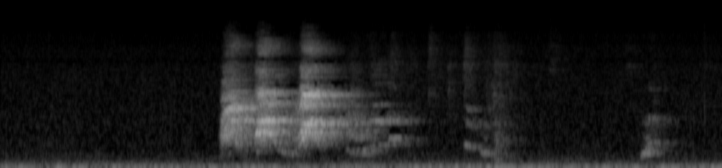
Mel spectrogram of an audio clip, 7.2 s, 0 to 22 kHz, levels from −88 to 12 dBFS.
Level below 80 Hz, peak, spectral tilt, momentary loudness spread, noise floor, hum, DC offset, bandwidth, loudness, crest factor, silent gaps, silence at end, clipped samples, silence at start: -52 dBFS; -10 dBFS; -1.5 dB/octave; 29 LU; -54 dBFS; none; under 0.1%; 15.5 kHz; -26 LUFS; 24 dB; none; 0 s; under 0.1%; 0.2 s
